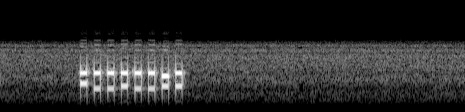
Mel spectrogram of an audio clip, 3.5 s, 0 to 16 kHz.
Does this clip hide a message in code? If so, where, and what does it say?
Yes: DTMF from 0.6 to 1.4 s, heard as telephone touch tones, dialled by machine, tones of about 50 ms. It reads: 05585578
